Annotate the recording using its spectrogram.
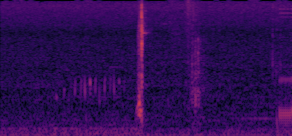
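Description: A golf club strikes a ball with a short, sharp click.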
